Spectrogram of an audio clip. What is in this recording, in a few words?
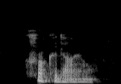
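"crocodile", British English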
